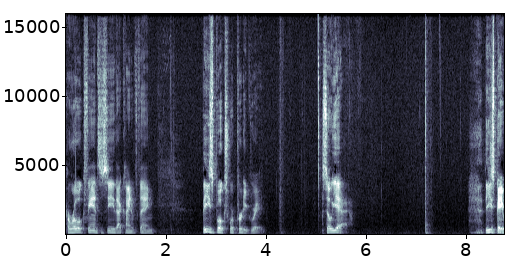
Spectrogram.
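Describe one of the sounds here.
A middle-aged man talks with animation close to a microphone, in short bursts.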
